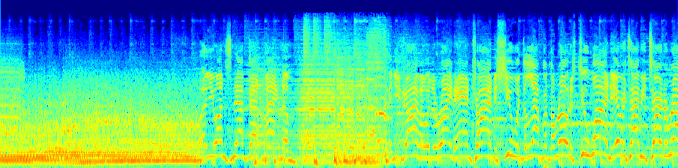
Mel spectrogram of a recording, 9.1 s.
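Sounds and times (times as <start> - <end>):
car engine roaring at high speed in high-speed pursuit: 0.0 - 5.0
speech: 3.1 - 4.4, 5.3 - 9.0.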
